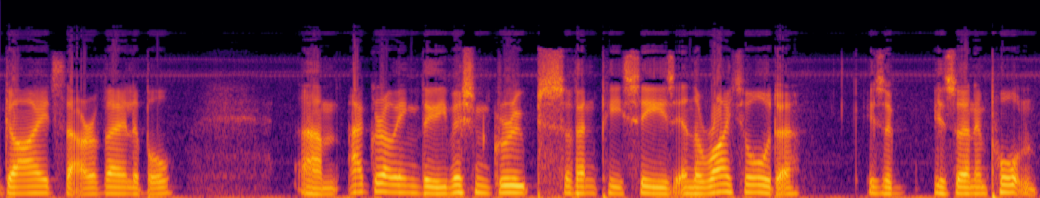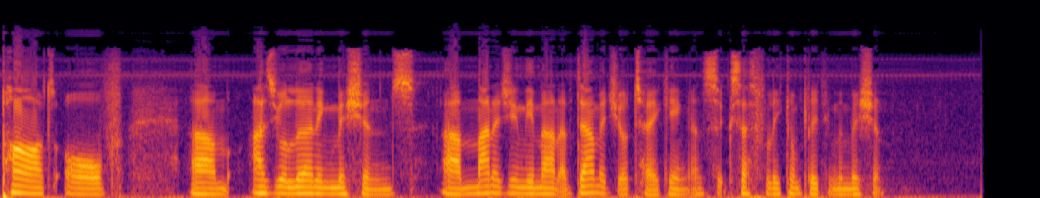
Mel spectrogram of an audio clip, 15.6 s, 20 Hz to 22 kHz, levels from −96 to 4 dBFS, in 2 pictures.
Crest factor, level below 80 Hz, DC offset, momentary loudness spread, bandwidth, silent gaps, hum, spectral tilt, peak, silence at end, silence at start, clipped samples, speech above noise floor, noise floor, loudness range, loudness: 14 dB; -30 dBFS; under 0.1%; 8 LU; 11 kHz; none; none; -6 dB/octave; 0 dBFS; 0.95 s; 0 s; under 0.1%; 25 dB; -38 dBFS; 4 LU; -13 LUFS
